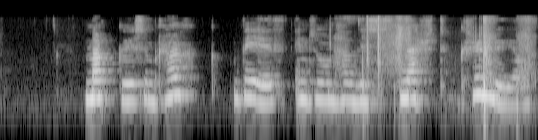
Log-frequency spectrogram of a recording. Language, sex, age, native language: Icelandic, female, 11, Icelandic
